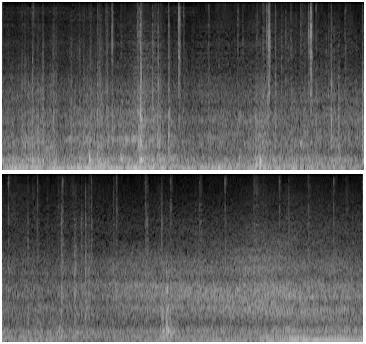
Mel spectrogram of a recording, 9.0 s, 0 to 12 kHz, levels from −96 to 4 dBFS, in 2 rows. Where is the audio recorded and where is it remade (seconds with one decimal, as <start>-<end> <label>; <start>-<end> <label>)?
0.0-0.8 remade; 0.8-1.3 recorded; 1.3-3.3 remade; 3.3-9.0 recorded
